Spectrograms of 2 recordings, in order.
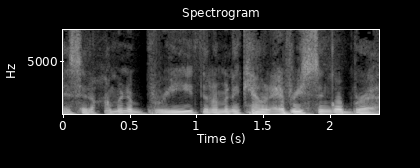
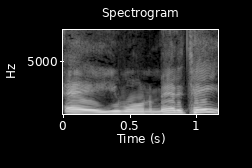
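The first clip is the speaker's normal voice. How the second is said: put-on Gainesville country accent, pitched up; 6 semitones higher, 4 dB louder than usual. Retelling how the meditation center's abbot greeted him: imitating a country accent. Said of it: "he has a country accent".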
